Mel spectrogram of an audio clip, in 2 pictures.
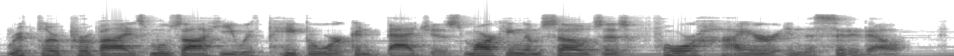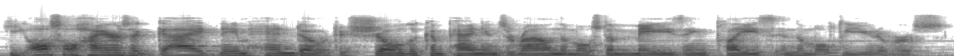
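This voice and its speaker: A man narrating a tabletop game recap as game master, in measured, even storytelling. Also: medium pitch, highs cut off, soft background music.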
